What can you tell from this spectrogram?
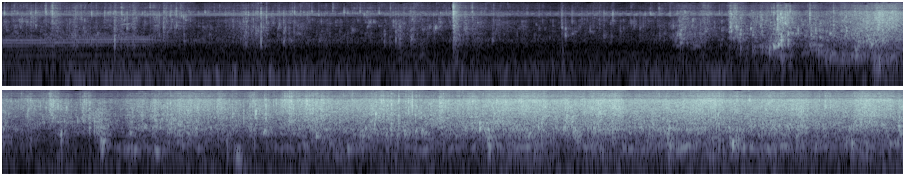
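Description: Splashing and sloshing in shallow water, starting about four seconds in and growing louder and busier.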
